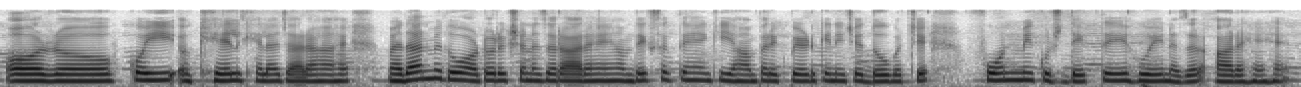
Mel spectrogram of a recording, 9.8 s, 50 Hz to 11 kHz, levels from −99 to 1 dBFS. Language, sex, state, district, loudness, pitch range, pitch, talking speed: Hindi, female, Uttarakhand, Uttarkashi, -16 LUFS, 210-230 Hz, 220 Hz, 220 wpm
